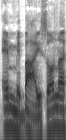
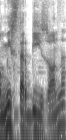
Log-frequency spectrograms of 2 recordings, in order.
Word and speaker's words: M. Bison: ai giorni nostri, perché alla fine per noi M. Bison, che molti pronunciavano, almeno molti amici che conoscevo pronunciavano Mr. Bison, ai tempi è il boss praticamente finale, quindi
